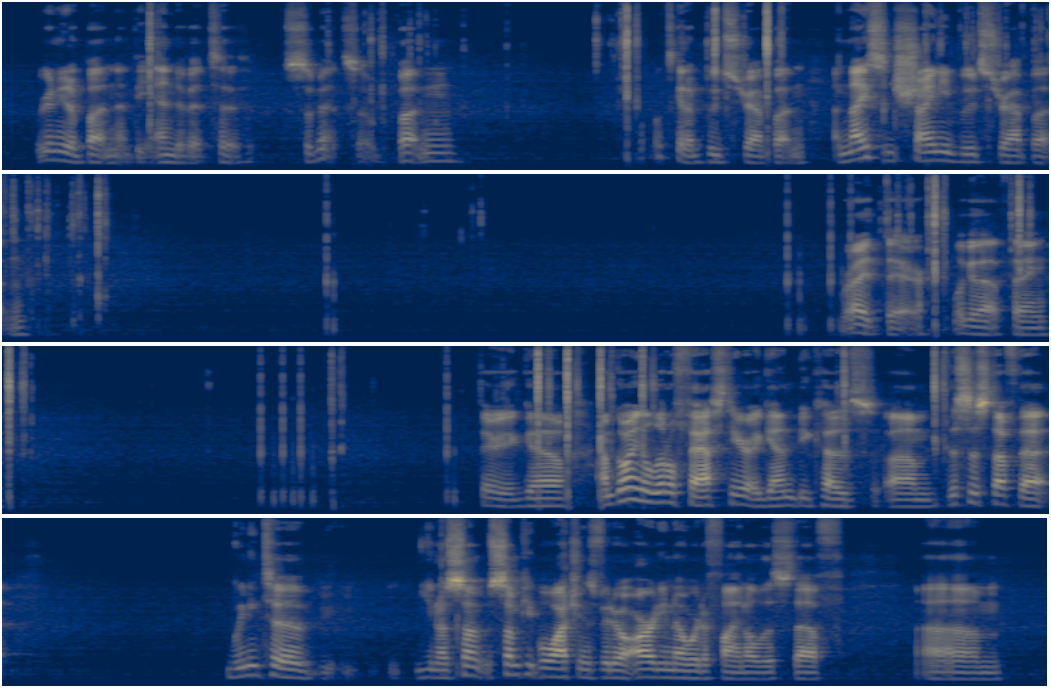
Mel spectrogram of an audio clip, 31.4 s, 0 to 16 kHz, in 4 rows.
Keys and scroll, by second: 4.7 super+Tab, 5.5 super+Tab, 14.6 super+c, 14.9 super+Tab, 15.6 super+Tab, 18.2 super+v, 22.0 super+Tab.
